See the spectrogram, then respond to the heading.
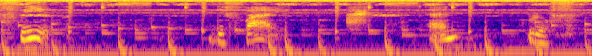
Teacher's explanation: are coming together to create the sound the second labview Dental the obstruction of the Airstream is made by the top of teeth touching the lower lip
